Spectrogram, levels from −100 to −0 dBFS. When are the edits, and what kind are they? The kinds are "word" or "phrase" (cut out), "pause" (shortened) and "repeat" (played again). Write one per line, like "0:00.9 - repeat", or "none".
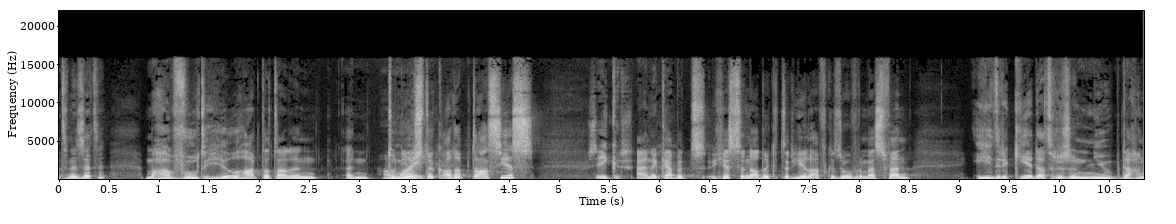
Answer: none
